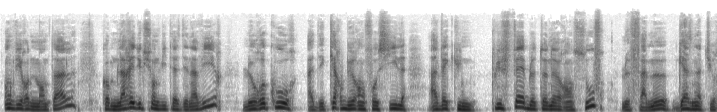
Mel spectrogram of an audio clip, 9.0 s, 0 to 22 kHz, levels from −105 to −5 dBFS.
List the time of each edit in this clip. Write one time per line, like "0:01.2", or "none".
0:02.9
0:07.7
